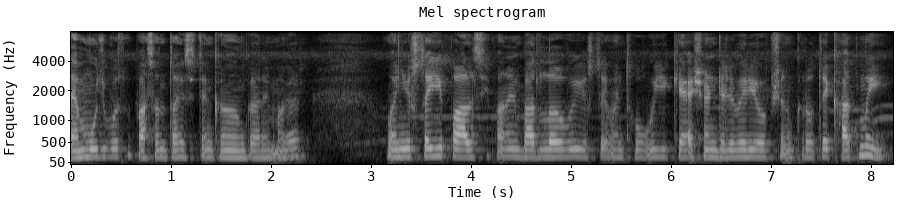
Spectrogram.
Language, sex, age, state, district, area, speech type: Kashmiri, male, 30-45, Jammu and Kashmir, Shopian, rural, spontaneous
